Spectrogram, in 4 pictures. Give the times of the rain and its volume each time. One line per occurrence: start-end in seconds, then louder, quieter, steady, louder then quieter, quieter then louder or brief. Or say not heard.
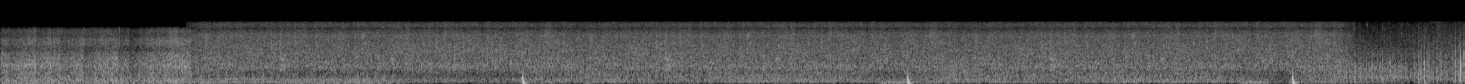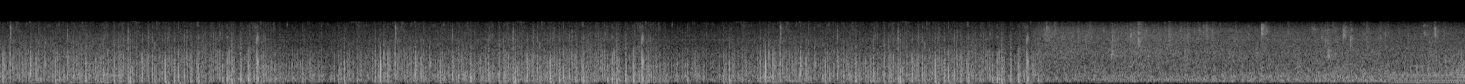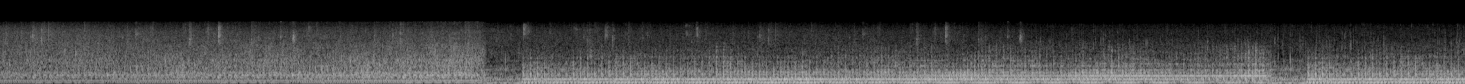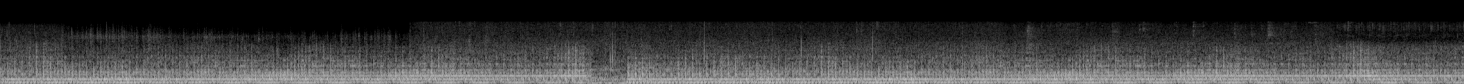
0.0-58.5 quieter.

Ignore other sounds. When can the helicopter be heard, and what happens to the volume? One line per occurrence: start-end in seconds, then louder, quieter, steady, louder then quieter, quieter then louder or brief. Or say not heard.
0.0-58.5 louder.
